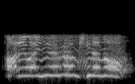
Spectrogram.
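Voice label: player friendly fire mood high, speech japanese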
